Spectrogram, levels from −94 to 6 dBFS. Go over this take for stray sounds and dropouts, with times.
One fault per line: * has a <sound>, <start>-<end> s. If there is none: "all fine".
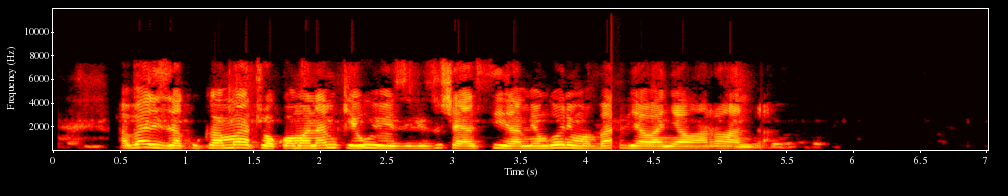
* has a dropout, 4.2-4.3 s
